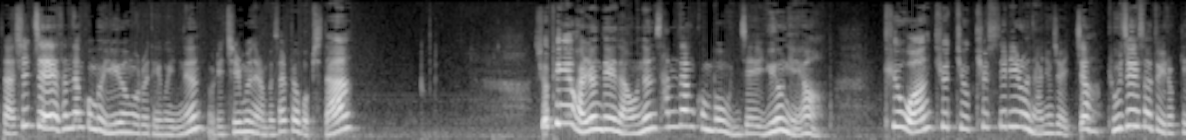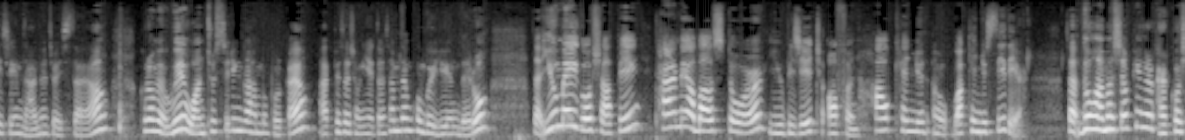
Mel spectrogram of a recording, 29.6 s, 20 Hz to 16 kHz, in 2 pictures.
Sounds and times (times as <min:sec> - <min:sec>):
Speech: 0:00.0 - 0:04.5, 0:06.7 - 0:10.4, 0:11.1 - 0:29.6.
